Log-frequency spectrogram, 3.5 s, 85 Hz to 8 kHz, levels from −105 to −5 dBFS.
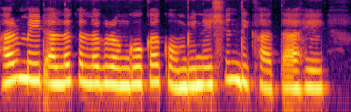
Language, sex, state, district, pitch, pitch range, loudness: Hindi, female, Arunachal Pradesh, Lower Dibang Valley, 270 Hz, 250-290 Hz, -13 LUFS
